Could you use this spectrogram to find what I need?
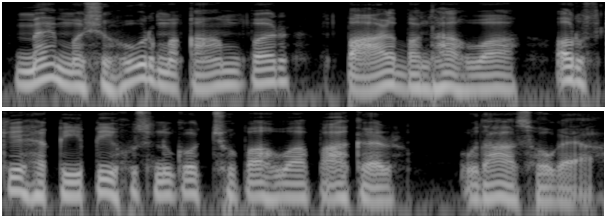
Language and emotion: Urdu, sad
